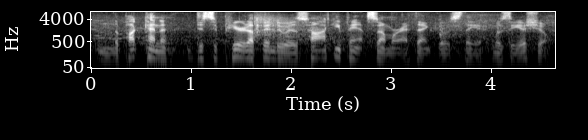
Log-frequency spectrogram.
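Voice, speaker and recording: A low-voiced man calls a youth ice hockey game live at a quick pace, his short, clipped phrases trailing off into asides. Loud music plays behind him, and the noisy rink adds clatter and game sounds.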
